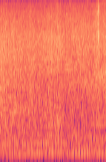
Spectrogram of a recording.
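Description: Street traffic: a motor vehicle engine running close by, a steady low hum that stays level.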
